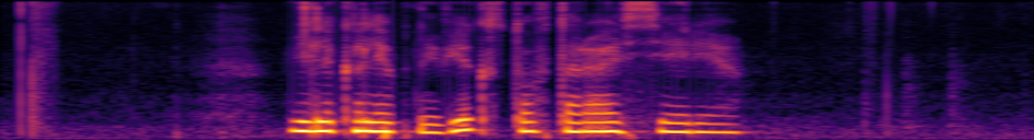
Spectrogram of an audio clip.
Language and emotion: Russian, neutral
